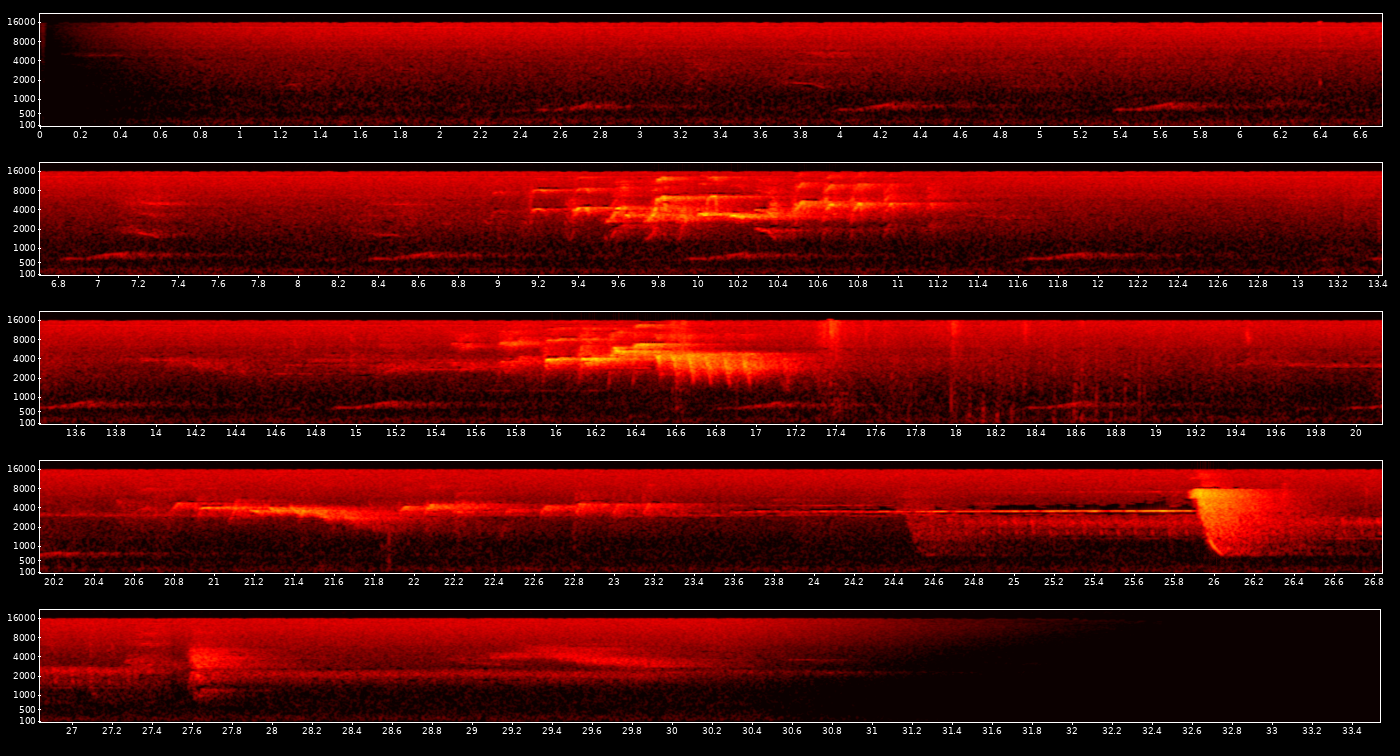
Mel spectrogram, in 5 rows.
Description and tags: Daintree Rainforrest Birds 3
Some binaural recordings of the birds in the Daintree rain-forrest area of Queensland Australia.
